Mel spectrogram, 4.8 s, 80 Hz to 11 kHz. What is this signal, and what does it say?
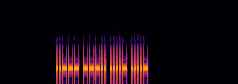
Morse code, heard as a keyed tone, about 40 wpm, 700 Hz. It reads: 2844
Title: Numbers - 4-Digit 40wpm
